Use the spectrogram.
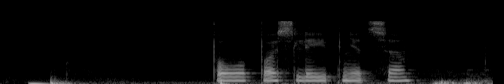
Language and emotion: Russian, sad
